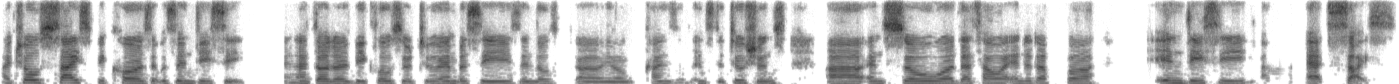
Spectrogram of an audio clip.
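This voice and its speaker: A woman's voice: medium pitch, steady tone, smooth, no room sound. Older woman from Liberia, dry sound. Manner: measured, pausing with many fillers. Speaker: interviewee, alumna. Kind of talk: oral history interview. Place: home room, indoors. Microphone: video call webcam.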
